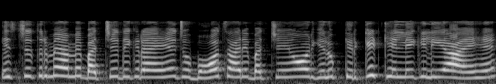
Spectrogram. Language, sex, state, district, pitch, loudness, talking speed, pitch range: Hindi, female, Chandigarh, Chandigarh, 345 Hz, -17 LUFS, 275 wpm, 330-365 Hz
